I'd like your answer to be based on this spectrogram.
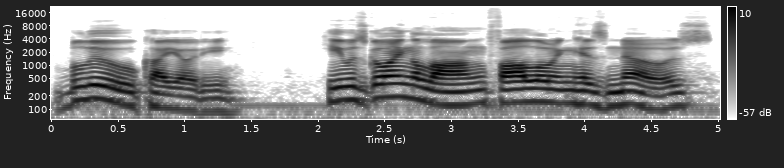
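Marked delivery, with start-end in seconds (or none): none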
